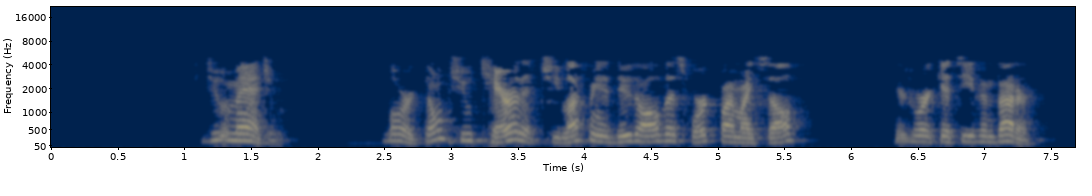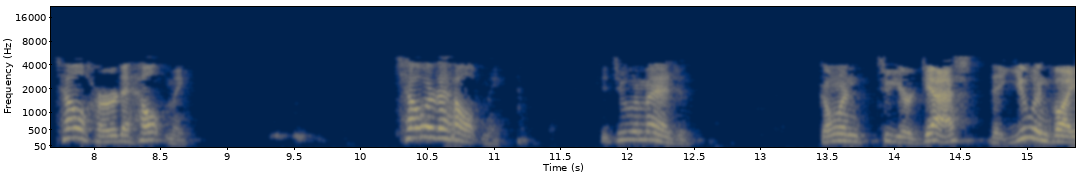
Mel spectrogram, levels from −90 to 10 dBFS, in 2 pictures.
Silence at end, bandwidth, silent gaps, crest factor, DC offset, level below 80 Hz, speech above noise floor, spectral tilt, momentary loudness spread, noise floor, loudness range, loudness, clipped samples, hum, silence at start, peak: 0 s; 5.4 kHz; 7.61-7.68 s, 8.89-9.27 s, 12.87-12.95 s; 26 dB; under 0.1%; -74 dBFS; over 63 dB; -8 dB/octave; 17 LU; under -90 dBFS; 8 LU; -27 LUFS; under 0.1%; none; 1.2 s; -2 dBFS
